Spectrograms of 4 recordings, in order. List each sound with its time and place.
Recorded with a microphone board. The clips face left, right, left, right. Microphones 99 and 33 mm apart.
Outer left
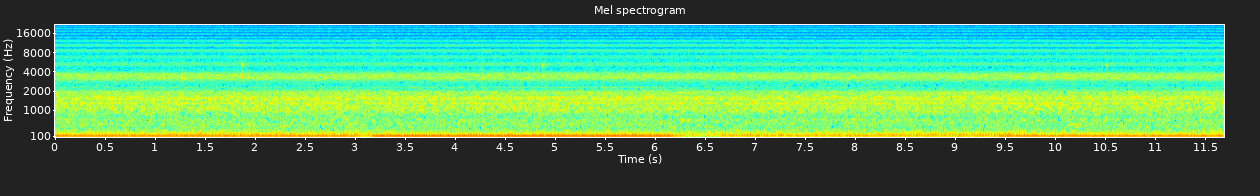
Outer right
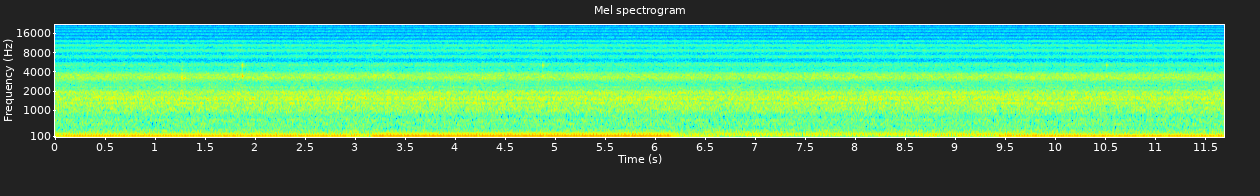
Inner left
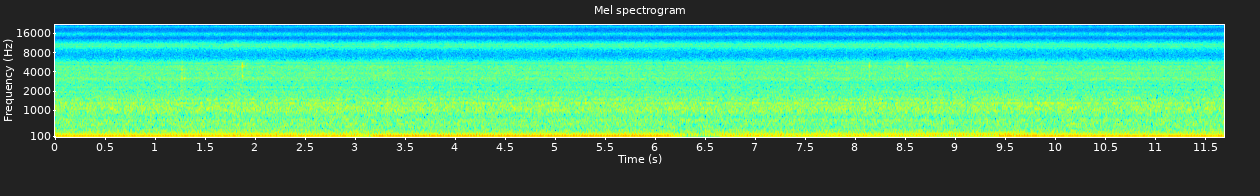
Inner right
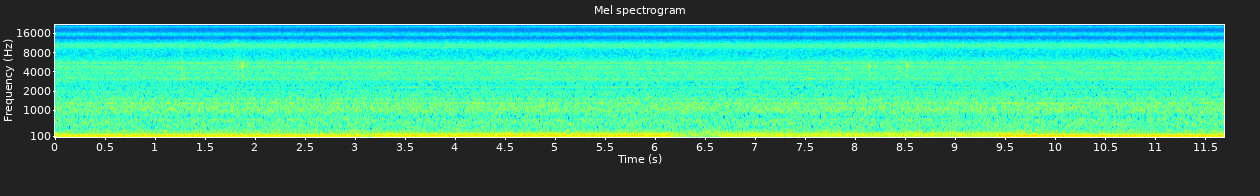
Only background noise.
